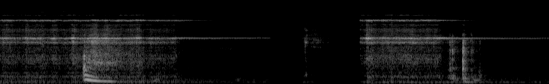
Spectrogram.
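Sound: telephone ringing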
